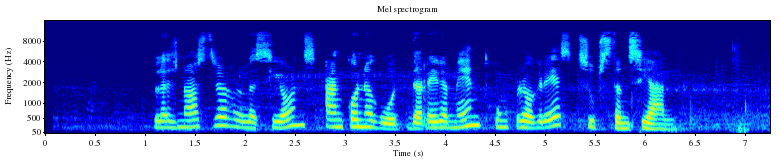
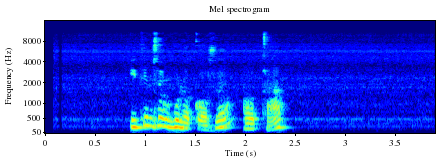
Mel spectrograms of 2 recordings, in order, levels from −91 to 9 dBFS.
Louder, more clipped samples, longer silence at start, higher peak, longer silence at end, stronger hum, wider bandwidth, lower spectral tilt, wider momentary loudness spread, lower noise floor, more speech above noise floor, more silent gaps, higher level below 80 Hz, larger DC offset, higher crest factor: second, -31 LUFS vs -27 LUFS; neither; first, 1.1 s vs 0.85 s; about the same, -12 dBFS vs -10 dBFS; second, 0.25 s vs 1.5 s; neither; about the same, 11.5 kHz vs 11 kHz; second, -5 dB/octave vs -6.5 dB/octave; about the same, 8 LU vs 10 LU; first, -68 dBFS vs -59 dBFS; first, 38 dB vs 33 dB; neither; about the same, -76 dBFS vs -80 dBFS; neither; about the same, 20 dB vs 20 dB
